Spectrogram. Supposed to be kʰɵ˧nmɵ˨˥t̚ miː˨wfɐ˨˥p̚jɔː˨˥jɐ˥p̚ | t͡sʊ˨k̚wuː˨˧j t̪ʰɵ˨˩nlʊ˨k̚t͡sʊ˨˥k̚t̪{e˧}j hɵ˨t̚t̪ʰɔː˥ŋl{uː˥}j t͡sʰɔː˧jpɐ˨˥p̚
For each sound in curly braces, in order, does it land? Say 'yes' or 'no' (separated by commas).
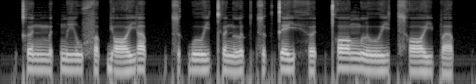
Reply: yes, no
